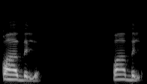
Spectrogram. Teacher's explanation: قاف یہاں موٹا تو پڑھا جائے گا، لیکن ہلایا نہیں جائے گا، با کو ہلایا جائے گا، اس لیے کہ با کتبن جدن کا لیٹر ہے. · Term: کلکلا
